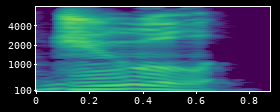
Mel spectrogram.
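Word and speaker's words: Juul: ready to get really annoyed this is how it's spelled J u UL oh jewel and so apparently what she told me is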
